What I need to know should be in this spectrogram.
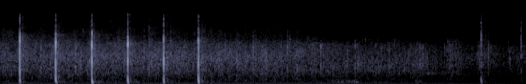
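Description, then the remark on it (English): An audience at New Life church applauds in a steady, dense wash of clapping for people who decided to give their lives to Jesus that day, with a run of six sharp, evenly spaced claps standing out at the start and one more near the end. “Can we just clap for our friends who made a decision to give their life to Jesus today?”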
